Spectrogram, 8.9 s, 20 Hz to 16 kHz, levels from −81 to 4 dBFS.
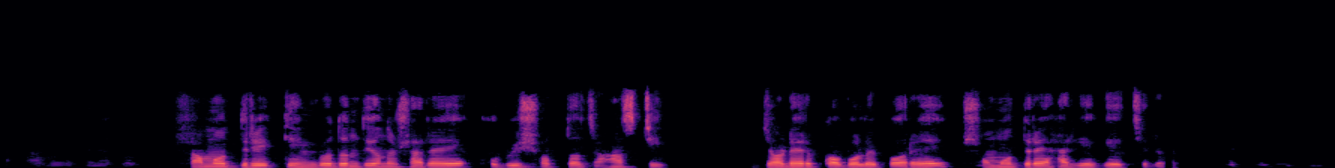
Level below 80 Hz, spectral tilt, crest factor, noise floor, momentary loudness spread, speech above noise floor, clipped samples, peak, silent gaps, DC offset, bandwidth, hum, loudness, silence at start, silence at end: -70 dBFS; -5 dB/octave; 18 dB; -79 dBFS; 8 LU; 53 dB; under 0.1%; -10 dBFS; none; under 0.1%; 7.8 kHz; none; -26 LUFS; 1.25 s; 1.15 s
